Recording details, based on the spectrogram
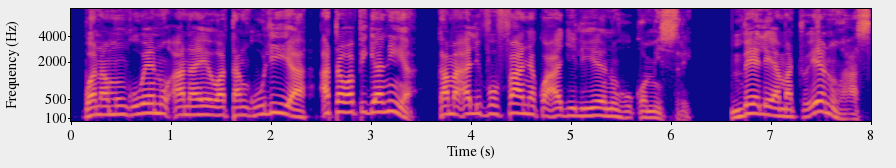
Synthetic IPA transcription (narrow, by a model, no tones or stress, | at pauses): ɓwanamuŋɡuwɛnuʔanajɛwataŋɡuliaatawapiɠania̰ | kamaːlivjɔfaɲakwaːʄilijɛnuhukɔmḭsɾḭ | mbɛlɛjamat͡ʃɔjɛnuha̰sḁ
